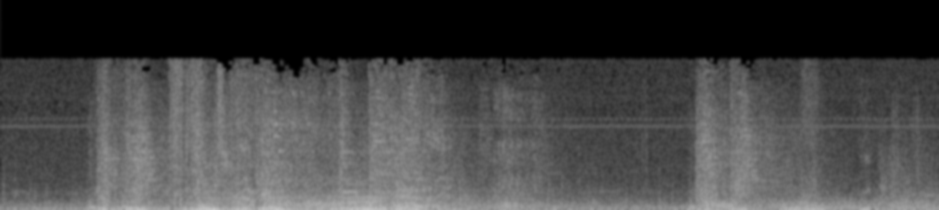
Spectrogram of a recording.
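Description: A blade swings and strikes with sharp clashing hits.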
